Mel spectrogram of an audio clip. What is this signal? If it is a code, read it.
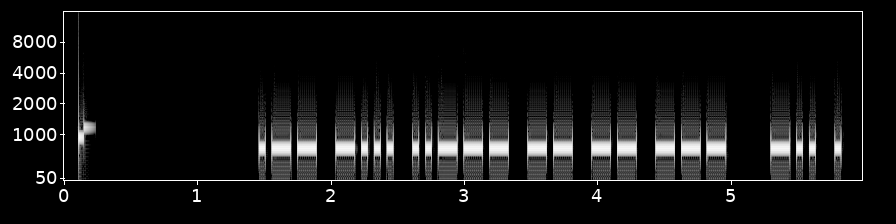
Morse code, heard as a keyed tone, about 25 wpm, 700 Hz. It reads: WB2MMO DE
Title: USA Callsign DE Callsign - 6 Characters - 25wpm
